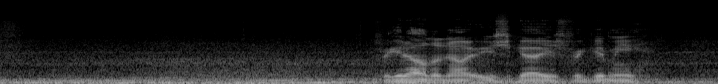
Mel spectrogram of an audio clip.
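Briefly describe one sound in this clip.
A small electric motor hums steadily as a rod turns.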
